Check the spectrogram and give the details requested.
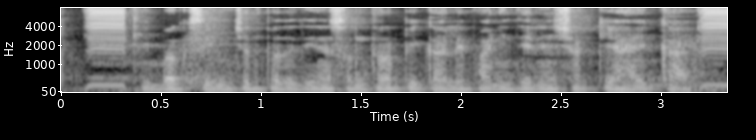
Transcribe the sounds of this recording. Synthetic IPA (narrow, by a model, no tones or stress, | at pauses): ʈ̪ʰibəksiɲt͡ɕənt̪̚pəd̪ʱːət̪inesənt̪ɾəpikalepaɽ̃iːd̪enjaɕəkjəɦajka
